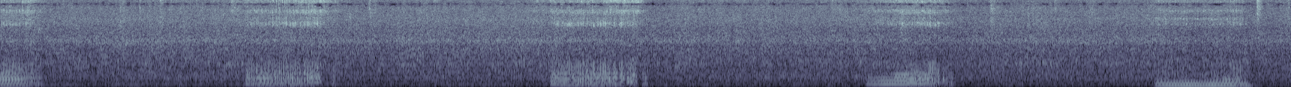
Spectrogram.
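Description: Four low, rattling snores roughly every four seconds over steady room hiss: ordinary snoring during sleep.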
